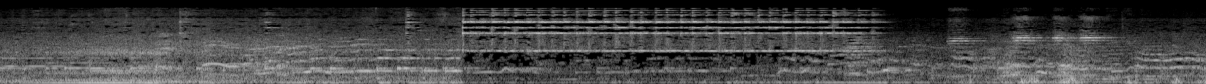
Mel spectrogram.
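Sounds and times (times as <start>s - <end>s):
music: 0.0s - 5.7s, 7.2s - 12.0s
temple bell ringing: 4.6s - 9.0s.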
